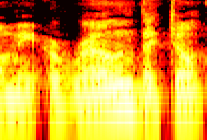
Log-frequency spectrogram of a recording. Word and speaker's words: Aron: And then people always say, "But your name's Aaron." I thought I said, "No, it's spelled A R O N." But no, I pronounce it Arone.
